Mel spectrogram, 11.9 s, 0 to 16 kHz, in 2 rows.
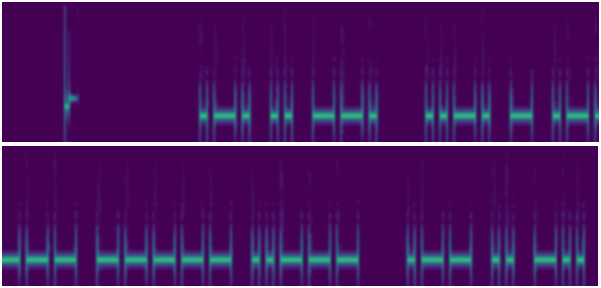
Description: Morse code, heard as a keyed tone, about 17 wpm, 700 Hz. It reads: RIG FT102 WID
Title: Common QSO Phrases 17wpm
